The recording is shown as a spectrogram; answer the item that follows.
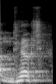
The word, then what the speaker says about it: अध्यक्ष: है अध्यक्ष लिखा है तो अध्यक्ष लिखा होता है अध्यक्ष लेकिन हम जो उच्चारण करते हैं तो क्या उच्चारण करते हैं अध अध्यक्ष अध्यक्ष आगे द आ जाता है।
